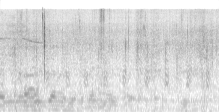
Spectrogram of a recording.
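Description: Voices of a group of people talking as they walk, fading after about the first second, with a short high chirp about half a second in.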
